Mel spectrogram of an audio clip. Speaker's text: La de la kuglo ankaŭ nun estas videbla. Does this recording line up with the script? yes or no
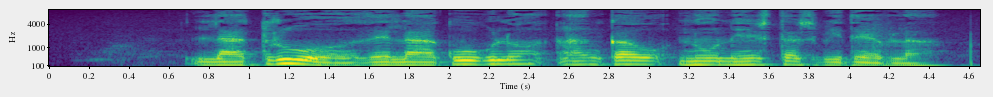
no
